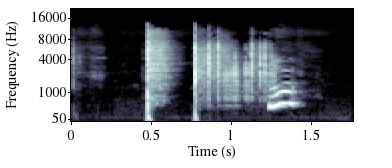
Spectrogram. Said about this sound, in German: du darfst würfeln.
